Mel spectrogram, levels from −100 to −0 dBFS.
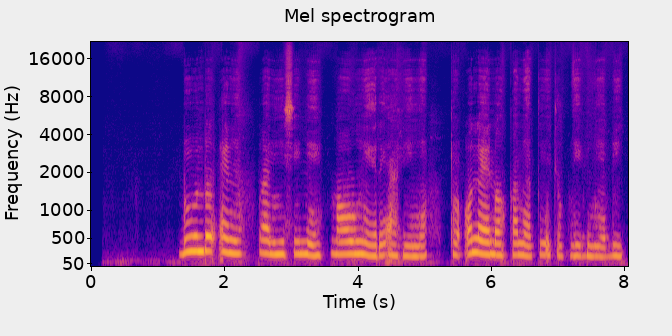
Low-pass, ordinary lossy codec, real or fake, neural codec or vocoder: none; none; fake; codec, 44.1 kHz, 1.7 kbps, Pupu-Codec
